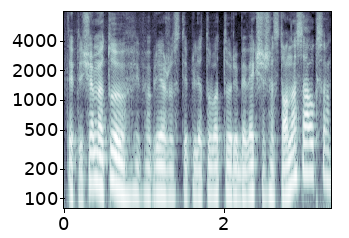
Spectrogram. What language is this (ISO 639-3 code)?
lit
